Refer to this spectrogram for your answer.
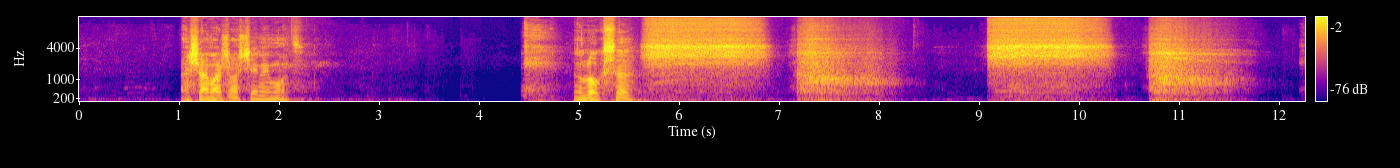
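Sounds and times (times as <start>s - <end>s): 
speech: 1.0s - 2.3s, 5.0s - 6.1s
people forcefully exhaling without inhaling: 5.7s - 8.2s, 9.1s - 11.8s.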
